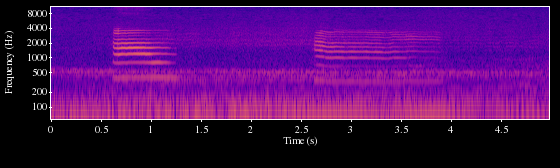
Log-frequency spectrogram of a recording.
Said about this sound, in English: Back inside the shack, the meowing outside returned.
